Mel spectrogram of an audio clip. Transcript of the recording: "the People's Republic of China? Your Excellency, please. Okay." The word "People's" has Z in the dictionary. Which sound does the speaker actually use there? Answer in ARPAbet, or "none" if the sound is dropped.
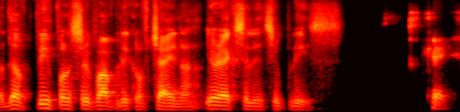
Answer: S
